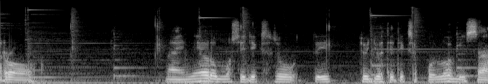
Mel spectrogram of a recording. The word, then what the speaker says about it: rho: Supermen rank adalah ee rho ya jadi simbol ee seperti P kecil gitu ya tapi dibacanya rho nah ini Rumus 7.10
